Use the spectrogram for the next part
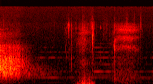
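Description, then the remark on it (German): A video game lock mechanism unlatching and opening to let light in: a rushing whoosh fades into a cluster of mechanical clanks and a deep, heavy thud, followed by one more sharp click over a faint sustained tone. “Ähm, so eine geile Verriegelung geht auf, wir sehen Licht.”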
